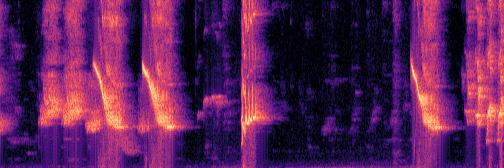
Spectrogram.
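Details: Asian pied starling (jalak suren) 'gacor' song for training caged starlings: loud downslurred squealing whistles in a string of bursts, a harsh click, a gap, then more squeals and quick chips.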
